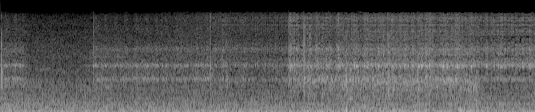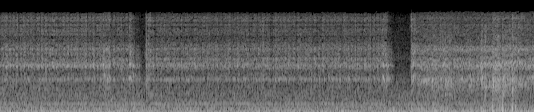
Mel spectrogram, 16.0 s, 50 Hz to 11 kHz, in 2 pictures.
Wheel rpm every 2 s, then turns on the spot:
20, 40, 120, 120, 90, 80, 70, 110.
none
